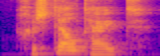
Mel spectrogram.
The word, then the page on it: condition: /kən.ˈdɪ.ʃən/; American English; [kən.ˈdɪ.ʃən]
